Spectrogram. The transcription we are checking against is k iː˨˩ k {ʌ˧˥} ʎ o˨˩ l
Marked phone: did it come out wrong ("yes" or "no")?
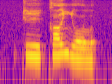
no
